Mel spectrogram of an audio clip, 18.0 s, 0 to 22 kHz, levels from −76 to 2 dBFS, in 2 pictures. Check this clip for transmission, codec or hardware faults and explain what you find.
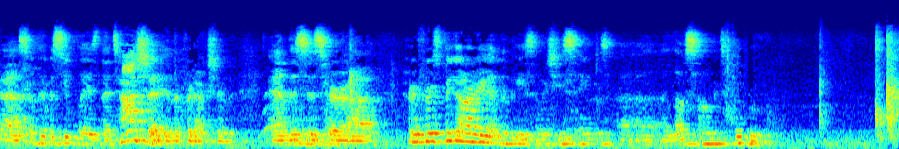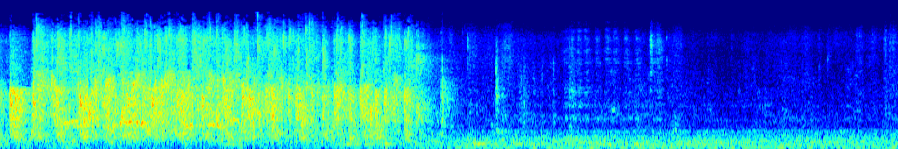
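Two brief dropouts of the same kind stand out.

Compressed frames skipped, at 6.82 s and 13.02 s: whole frames of the encoded stream never reach the output, either missing or rejected as corrupt by the decoder, so playback leaps forward. Roughly 50 ms of audio vanishes at the first point and around 20 ms at the second. Each join sounds like a small jump in continuity as the audio skips ahead.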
